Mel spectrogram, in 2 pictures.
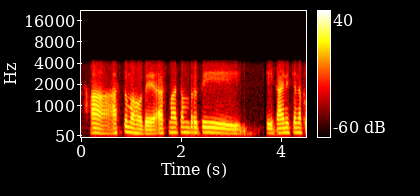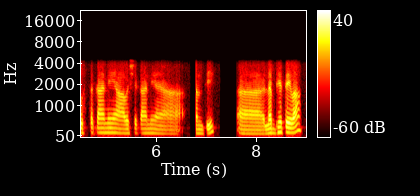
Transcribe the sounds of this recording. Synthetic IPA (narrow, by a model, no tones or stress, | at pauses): aːɐ̰st̪umɐɦoːd̪eːɐ̰smaːkɐmpɾɐt̪i | kikaːnit͡ʃɐnɐpust̪ɐkaːneːaːʋɐʃjɐkaːne | ɐnt̪i | lɐbʱjɐt̪eːʋaː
